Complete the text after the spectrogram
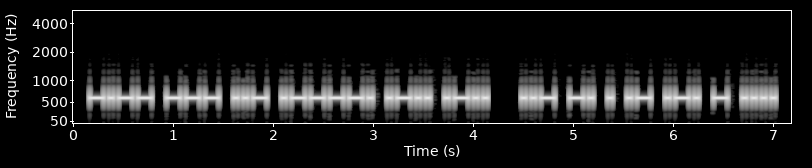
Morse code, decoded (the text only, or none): YOU'LL UNEARTH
